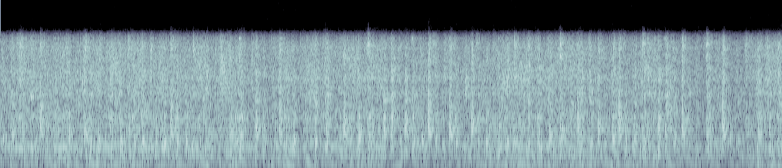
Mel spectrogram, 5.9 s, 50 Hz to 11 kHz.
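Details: Brand-new GE washer loaded with 2 blankets, during spin: heavy rapid knocking throughout as the counterweight's bolts have worked loose and the weight hammers the tub; wash and rinse fine, no noise when empty.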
